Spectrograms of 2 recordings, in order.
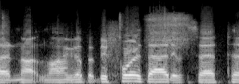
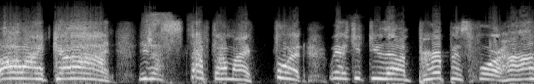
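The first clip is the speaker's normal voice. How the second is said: put-on shrieking, very high-pitched tirade. Retelling a woman yelling at a man who stepped on her flip-flop; retelling a scream. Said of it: "starts screaming at him like".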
